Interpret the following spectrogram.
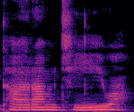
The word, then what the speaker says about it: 다람쥐: okuma kurallarını dikkate aldığımızda bakın dedik D Hari kelek harfinden sonra ünlü bir harf gelmiş o yüzden L değil R şeklinde okuyoruz geri kalan zaten bildiğiniz gibi taram şeklinde tottori Geldiğimizde yine kelimenin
